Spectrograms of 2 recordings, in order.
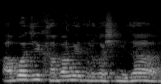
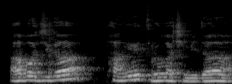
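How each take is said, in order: First: The break falls before the syllable 가. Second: The break falls after the syllable 가. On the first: Father enters a bag. The speaker calls it wrong. "이러면 말이 안 되잖아요" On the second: Father enters a room. The speaker calls it right. "이런 식으로 말을 해야지 문맥이 통하게 돼 있거든요"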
